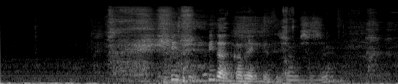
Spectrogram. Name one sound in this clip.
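Several men laugh together close by.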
